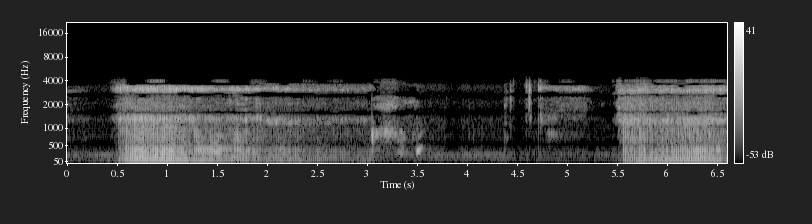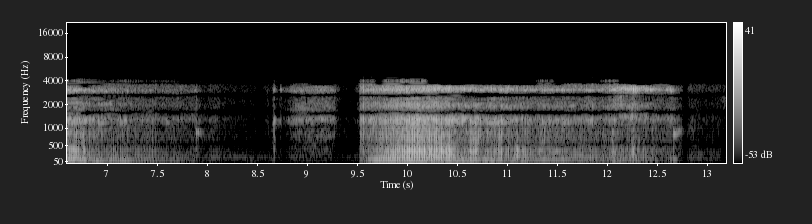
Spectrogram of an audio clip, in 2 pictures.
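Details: Person lying on the floor asleep, snoring heavily: three loud, rough, low snores on in-breaths about four to five seconds apart, quiet out-breaths between, roughly 13 breaths a minute.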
